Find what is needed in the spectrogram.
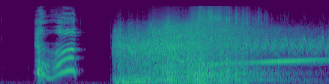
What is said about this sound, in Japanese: うわ、天井に穴が開いてるわ。 エリーさんはどこに行ってしまったんでしょう。 なんか爆発したみてえだったぜ。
